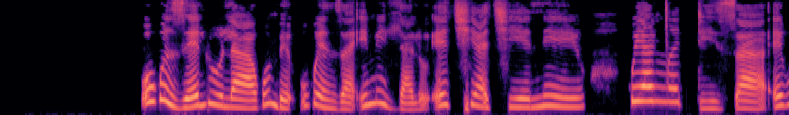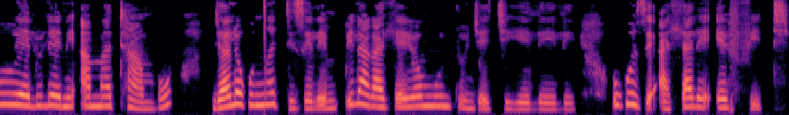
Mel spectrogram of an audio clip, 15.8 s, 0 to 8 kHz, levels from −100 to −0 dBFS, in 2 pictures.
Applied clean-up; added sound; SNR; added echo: neural mask model Resemble Enhance denoiser.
